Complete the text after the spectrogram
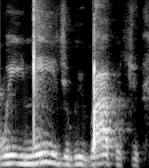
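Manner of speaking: usual speaking voice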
